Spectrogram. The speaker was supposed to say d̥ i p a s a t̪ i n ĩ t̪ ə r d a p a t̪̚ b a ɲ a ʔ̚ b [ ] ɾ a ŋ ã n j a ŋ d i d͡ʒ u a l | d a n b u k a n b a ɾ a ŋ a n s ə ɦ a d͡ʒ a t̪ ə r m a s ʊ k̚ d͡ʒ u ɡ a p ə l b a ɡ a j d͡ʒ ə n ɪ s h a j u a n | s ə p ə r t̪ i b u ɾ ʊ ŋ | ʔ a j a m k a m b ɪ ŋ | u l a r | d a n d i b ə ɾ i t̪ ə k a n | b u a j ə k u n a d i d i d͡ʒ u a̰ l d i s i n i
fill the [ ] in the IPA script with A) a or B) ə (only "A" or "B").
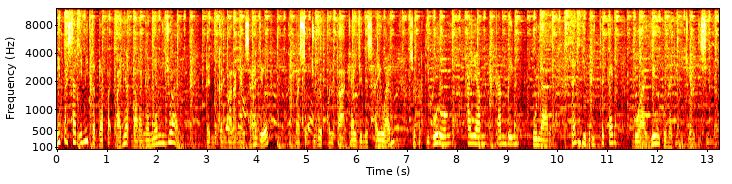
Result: A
